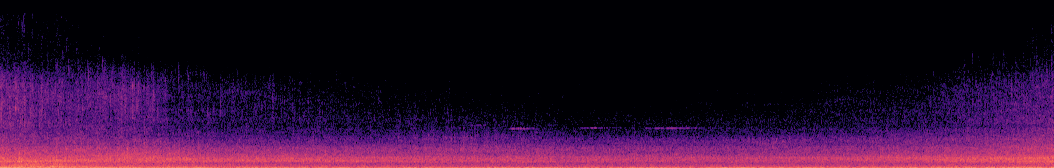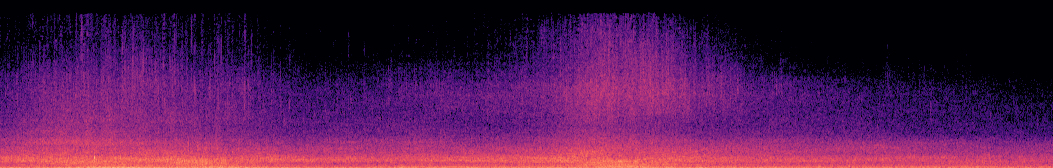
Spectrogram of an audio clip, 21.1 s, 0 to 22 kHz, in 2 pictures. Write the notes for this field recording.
DPA 4061 microphones attached to the backbag, recorded while walking. Starts from room, going outsides, on streets and entering restaurant, joining others around table.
